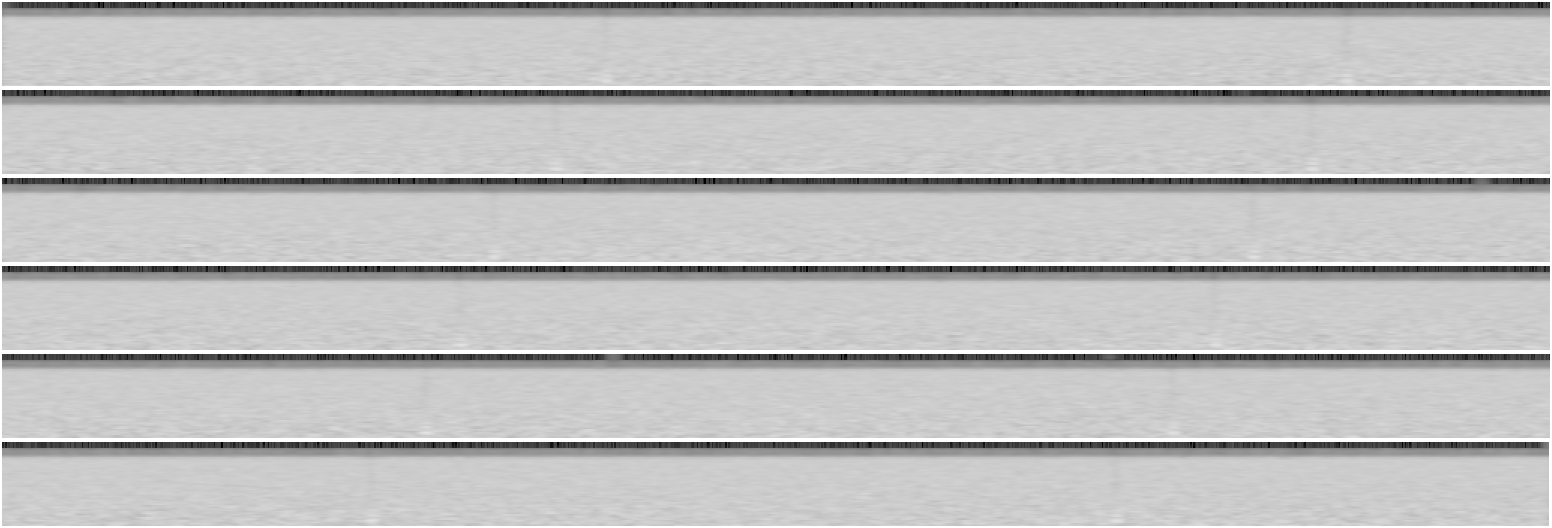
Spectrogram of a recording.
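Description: Loud, steady static hiss like white noise, unchanging throughout.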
